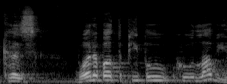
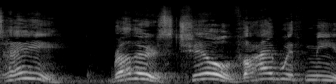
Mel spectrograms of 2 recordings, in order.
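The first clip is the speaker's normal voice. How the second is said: laid-back surfer Socrates; 6 semitones higher, much slower than usual. Retold or imitated. Socrates voiced as laid-back dude.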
